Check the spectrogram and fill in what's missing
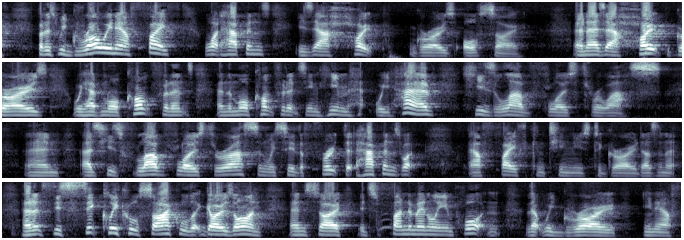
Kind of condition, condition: setting, large echoing room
